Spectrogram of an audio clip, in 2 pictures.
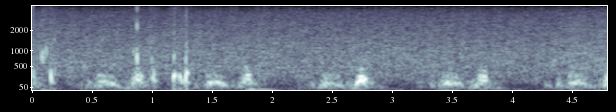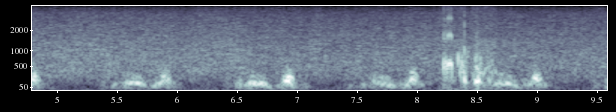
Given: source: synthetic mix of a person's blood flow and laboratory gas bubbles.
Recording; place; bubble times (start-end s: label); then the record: Doppler ultrasound of blood flow; precordium
0.05-0.20 s: bubbles
0.83-0.91 s: bubbles
0.97-1.06 s: bubbles
1.14-1.33 s: bubbles
8.17-8.65 s: bubbles
From the record:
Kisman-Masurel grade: 222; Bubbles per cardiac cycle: several, 3 to 8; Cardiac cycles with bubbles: 10 to 50%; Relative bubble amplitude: moderate (0.250 to 0.450); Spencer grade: 2 (many but less than half of the cardiac periods contain bubble signals, singularly or in groups); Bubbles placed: only in the low amplitude regions of the cardiac cycle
